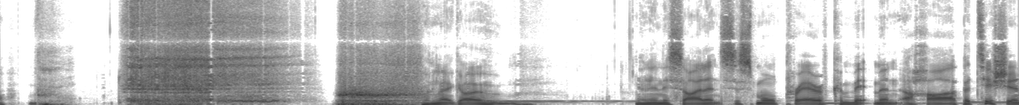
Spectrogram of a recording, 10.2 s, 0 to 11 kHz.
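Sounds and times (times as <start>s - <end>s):
speech: 0.0s - 0.6s, 4.2s - 5.4s, 6.4s - 10.1s
deep breath in and out through the mouth: 1.3s - 4.3s.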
